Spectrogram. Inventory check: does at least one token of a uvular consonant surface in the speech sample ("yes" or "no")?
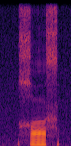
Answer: yes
